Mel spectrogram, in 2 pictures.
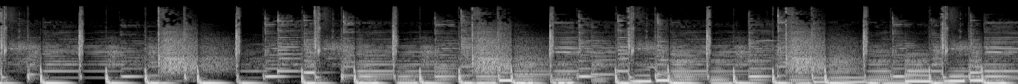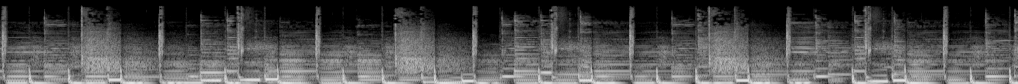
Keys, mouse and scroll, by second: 0.5 alt+g, 1.3 click, 4.1 double click, 5.0 click, 5.4 double click, 6.8 click, 15.8 double click, 16.4-16.7 scroll down 1, 17.0 alt+click, 18.1 scroll up 1, 18.6 alt+click.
